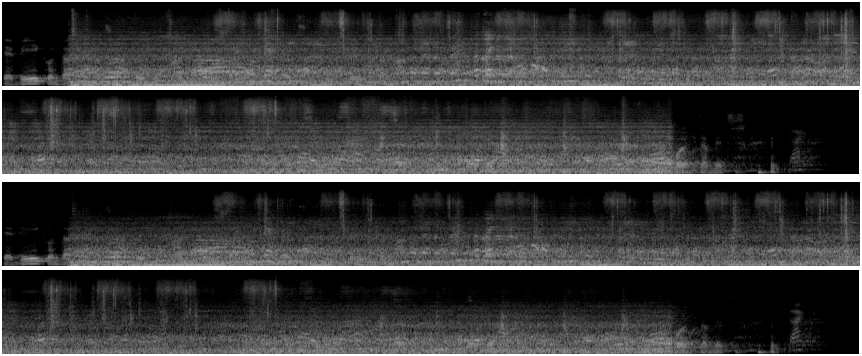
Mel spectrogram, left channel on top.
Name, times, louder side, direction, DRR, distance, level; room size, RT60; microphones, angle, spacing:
voice 1, 0.0-1.9 2.3-4.1 9.3-9.4 10.3-10.4 13.2-13.8 14.5-16.4, left 1 dB, 55° left, 12 dB, 2.6 m, -42 dB
sound 1, 0.7-15.3, left 2 dB, 85° left, 3.9 m, -32 dB
sound 2, 1.3-12.2, left 4 dB, 15° left, 1.3 m, -42 dB
voice 2, 9.7-11.5 12.6-13.3 15.9-16.0 16.4-16.6, right 2 dB, 40° right, 6 dB, 7.2 m, -54 dB
29.0 x 29.0 x 6.9 m, 0.78 s
head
